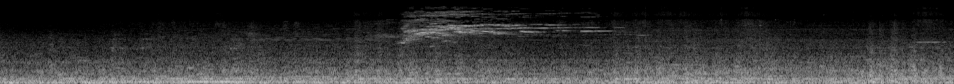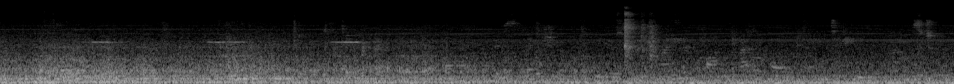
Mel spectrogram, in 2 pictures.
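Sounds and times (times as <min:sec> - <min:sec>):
rumble of train wheels on rails: 0:00.0 - 0:19.0
train wheels squealing on curve: 0:03.6 - 0:06.6.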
